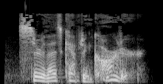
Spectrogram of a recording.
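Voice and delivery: put-on tone of deep reverence and respect. Quoting Hawkeye recognizing Captain Carter: reverent Hawkeye voice. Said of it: "he said it with such reverence in his voice".

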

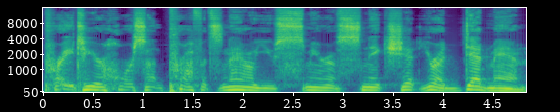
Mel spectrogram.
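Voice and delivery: gasped through clenched teeth. Narrator reads a captive woman's line to her captor, gasped through clenched teeth. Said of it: "She gasped through clenched teeth".

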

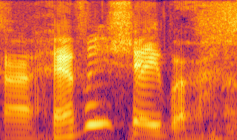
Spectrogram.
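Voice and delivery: poor, high-pitched little alien voice. Repeating the joke's punchline for the others: worst Yoda impression. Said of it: "the worst Yoda impression I've ever".

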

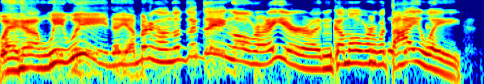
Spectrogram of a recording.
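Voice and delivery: very high Quebec French accent, stretched you. Comparing French and Quebec accents, speaker demonstrates: Quebec French accent. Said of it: "the Quebec one's like".

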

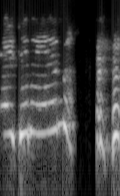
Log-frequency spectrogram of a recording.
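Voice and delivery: very high hollered delivery. Retelling calling out to the midwife during labor: retelling own holler. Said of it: "So I kinda hollered out".

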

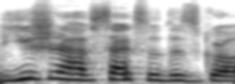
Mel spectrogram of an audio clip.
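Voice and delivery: normal talking voice

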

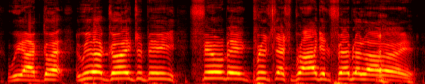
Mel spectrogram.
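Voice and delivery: slow, loud giant impression, pitched high.

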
